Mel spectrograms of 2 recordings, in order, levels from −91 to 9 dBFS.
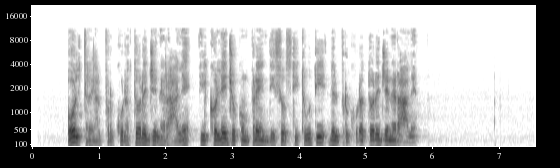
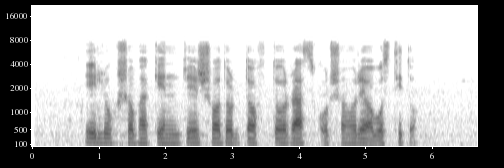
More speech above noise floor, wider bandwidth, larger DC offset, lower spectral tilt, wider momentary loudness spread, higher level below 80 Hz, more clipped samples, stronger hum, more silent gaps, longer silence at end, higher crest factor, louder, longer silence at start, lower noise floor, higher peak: first, 51 dB vs 37 dB; first, 11.5 kHz vs 8 kHz; neither; about the same, -6 dB/octave vs -5 dB/octave; about the same, 11 LU vs 12 LU; first, -62 dBFS vs -68 dBFS; neither; neither; neither; first, 1.75 s vs 0.95 s; about the same, 22 dB vs 22 dB; first, -26 LUFS vs -34 LUFS; second, 0.55 s vs 0.8 s; first, -76 dBFS vs -71 dBFS; first, -6 dBFS vs -14 dBFS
